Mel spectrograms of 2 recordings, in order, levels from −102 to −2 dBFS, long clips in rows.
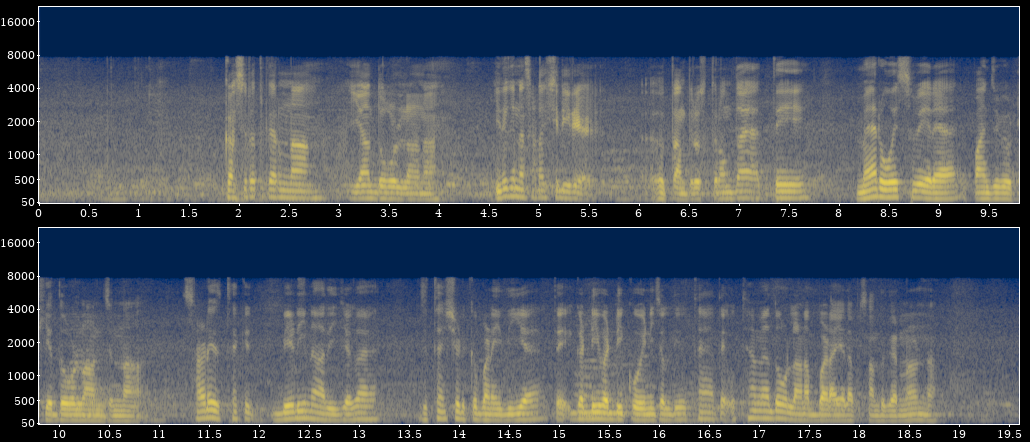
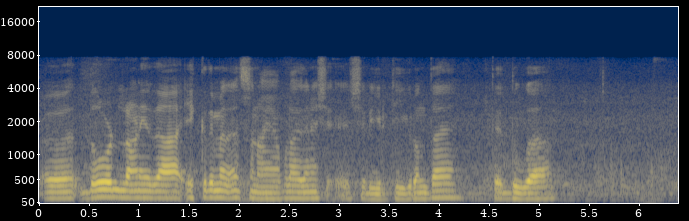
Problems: constant background noise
